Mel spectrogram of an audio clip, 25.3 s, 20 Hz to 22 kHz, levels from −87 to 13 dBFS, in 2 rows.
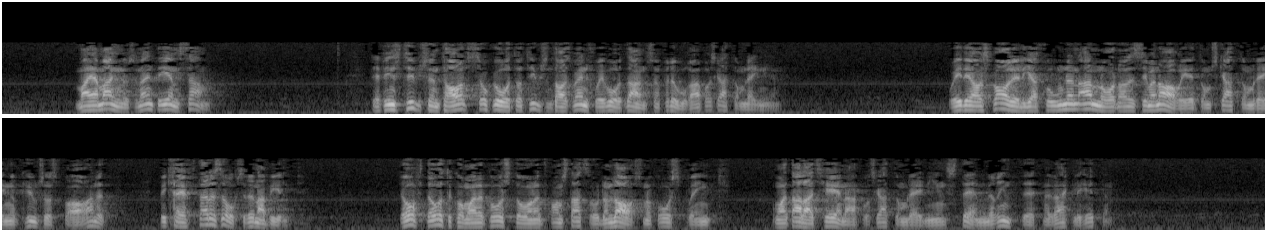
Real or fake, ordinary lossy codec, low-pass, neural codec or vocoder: real; MP3, 24 kbps; 7.2 kHz; none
